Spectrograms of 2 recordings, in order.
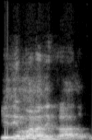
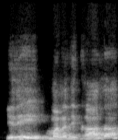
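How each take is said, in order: First: Falling close on "కాదు"; negative statement. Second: Slow, with "కాదా" lifting at the end; questioning rise on "కాదా"; negative question. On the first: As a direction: state it, letting "కాదు" drop at the end. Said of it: "negative sentence అన్నమాట". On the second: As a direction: ask it, raising the pitch on "కాదా". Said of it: "negative interrogative ఏమవుతుంది?". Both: Shown as a demonstration.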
